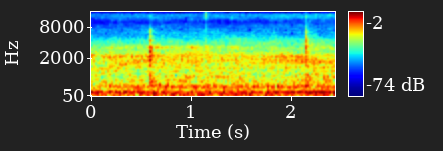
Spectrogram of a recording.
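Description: Philco PMO23BB microwave oven running: a quiet, steady low hum, with a few faint ticks that the owner puts down to the glass turntable's plastic rollers turning.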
